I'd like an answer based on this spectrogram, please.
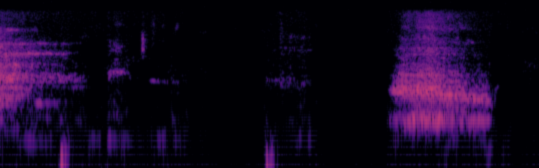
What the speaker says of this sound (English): Breathe here.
